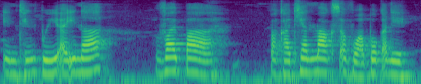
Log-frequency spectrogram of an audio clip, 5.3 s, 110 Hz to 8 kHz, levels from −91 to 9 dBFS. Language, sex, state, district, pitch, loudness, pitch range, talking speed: Mizo, female, Mizoram, Aizawl, 185 Hz, -16 LUFS, 160-205 Hz, 150 wpm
